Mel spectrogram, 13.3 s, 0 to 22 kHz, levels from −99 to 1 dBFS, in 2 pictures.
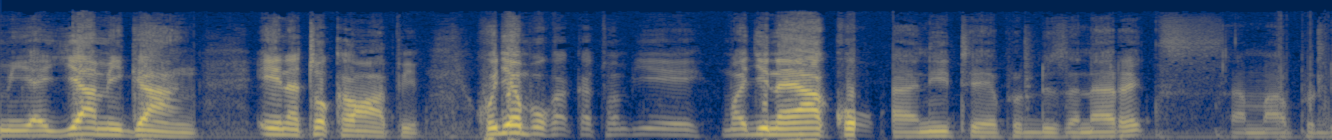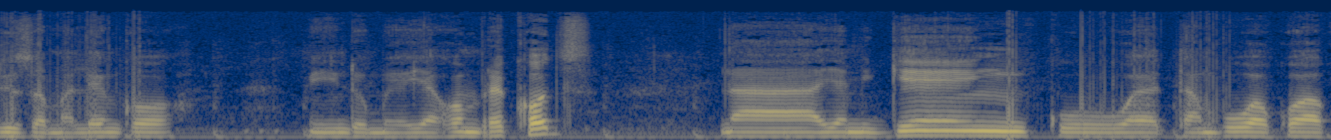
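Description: Processor overload crackle appears three times: 0.97 to 1.23 s, 6.38 to 7.36 s, and 11.69 to 12.81 s. The processor missed its deadlines for very short audio buffers, each under a millisecond. Every miss dropped in a tiny hard-edged gap of silence. Many such gaps in quick succession make a burst of gritty crackle over the sound. The first burst is brief. The second and third each last about a second and stop once the load clears.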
